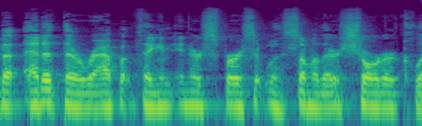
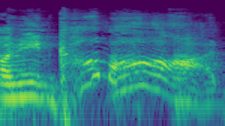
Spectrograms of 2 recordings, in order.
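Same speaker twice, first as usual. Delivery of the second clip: high, drawn-out cry of disbelief; exasperated outburst; 8 semitones higher, much slower than usual. Real, not acted. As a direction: wail it in slow, high indignation. Ranting about studio's stupid choice.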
